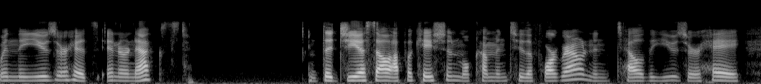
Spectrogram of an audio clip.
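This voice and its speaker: Her loudness swings widely while this woman, fairly low in pitch, talks at a moderate pace in a monotone, flat way. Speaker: software trainer presenting a system review. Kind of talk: work meeting walkthrough. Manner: hesitant, many fillers.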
